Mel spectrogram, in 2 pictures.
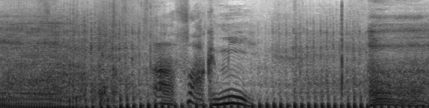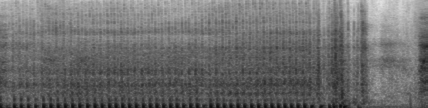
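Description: A motorbike engine idles with a steady low putter, then cuts out.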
